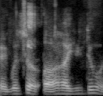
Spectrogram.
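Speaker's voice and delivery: mocking put-on smooth voice. Mocking how Mac tries to sound all smooth: imitating Mac sounding smooth. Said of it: "he trying to sound all smooth".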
